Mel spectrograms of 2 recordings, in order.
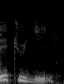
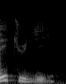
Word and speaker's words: étudient: the plural form, so N, T, well, you don't pronounce it. So you will get ils étudient, all right? Ils étudient.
